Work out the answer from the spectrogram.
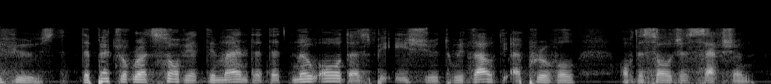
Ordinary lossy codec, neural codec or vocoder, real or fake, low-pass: AAC, 24 kbps; none; real; 5.4 kHz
